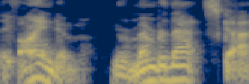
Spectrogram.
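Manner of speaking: put-on low, gravelly preacher's voice. Speaker retells his dad quizzing him about a movie, low gravelly preacher's voice. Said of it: "in his low, gravelly preacher's voice".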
